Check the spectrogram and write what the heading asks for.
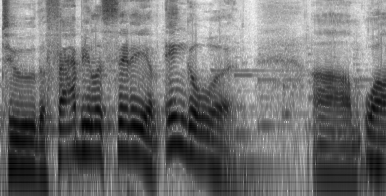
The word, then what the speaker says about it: Inglewood: the fabulous city of inglewood um well i'm supposed to say it like this inglewood that's where we moved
